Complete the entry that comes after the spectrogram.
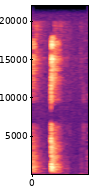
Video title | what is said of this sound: Gee's Gulch EA Workshop on Lecture 13 of Micheal Turvey's Lectures on Perception - Lost Tapes #2 | wood that is dull sounding because it's solid.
